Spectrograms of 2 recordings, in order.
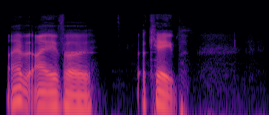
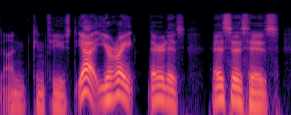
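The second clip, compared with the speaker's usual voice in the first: ordinary talk, nothing marked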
